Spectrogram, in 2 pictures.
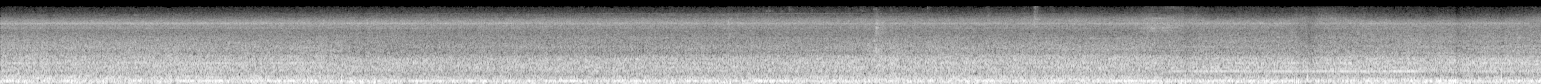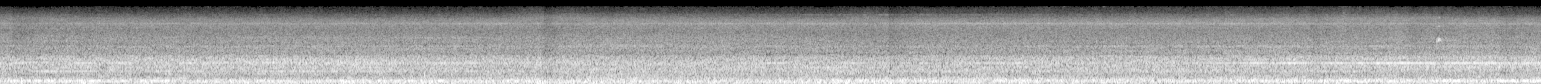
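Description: Steady hum and rumble of an electric commuter train standing at an underground platform, its onboard equipment running, with faint steady tones through it.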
